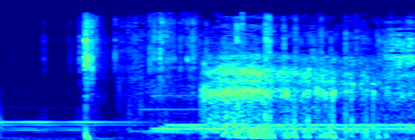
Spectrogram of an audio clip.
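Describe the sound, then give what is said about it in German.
A sharp crack followed by a sustained crinkly, crunchy rustle as fortune cookies are unwrapped and snapped open, fairly loud with no talking. “während Sie dabei sind, werden wir die Glückskekse nun auspacken.”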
